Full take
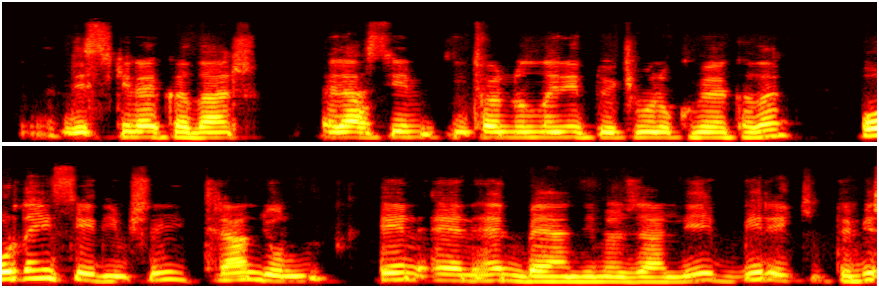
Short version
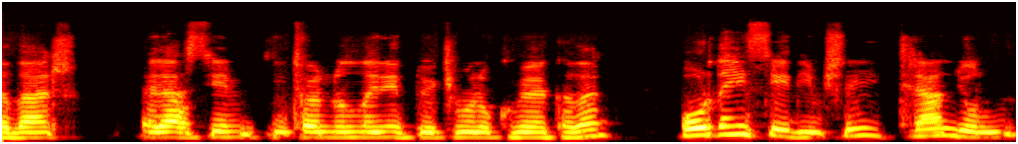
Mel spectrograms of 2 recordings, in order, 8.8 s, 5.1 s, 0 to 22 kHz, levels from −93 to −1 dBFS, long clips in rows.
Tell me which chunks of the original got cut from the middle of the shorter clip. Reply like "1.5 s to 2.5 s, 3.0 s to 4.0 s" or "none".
none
